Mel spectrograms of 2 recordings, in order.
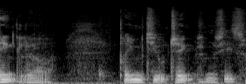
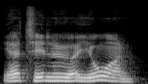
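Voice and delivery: louder, higher glad call; cheerful shout; 6 semitones higher, 4 dB louder, slower than usual. Acted. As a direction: call it out merrily. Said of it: "råbte med munterhed i stemmen". (munter råben)

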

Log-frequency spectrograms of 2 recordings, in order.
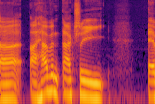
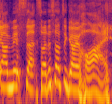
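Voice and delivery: normal talking voice

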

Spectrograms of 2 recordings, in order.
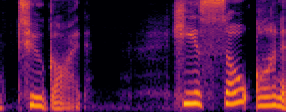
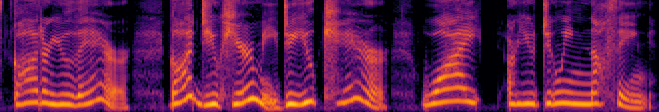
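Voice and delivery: shouting at God; 6 semitones higher than usual. Retold or imitated. Prophet demanding whether God hears or cares, mild mock shout. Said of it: "Habakkuk is actually shouting at God".

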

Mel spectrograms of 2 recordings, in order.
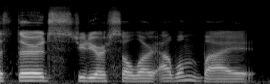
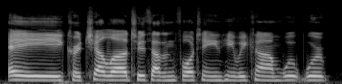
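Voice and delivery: louder, raised cheer on one held note; mock festival hype; 4 semitones higher, 6 dB louder than usual. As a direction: hype the crowd as the star. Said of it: "So she's just like".

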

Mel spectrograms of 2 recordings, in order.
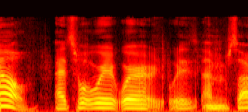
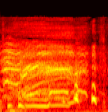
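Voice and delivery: burst of laughter. Real, not acted. Laughing at the caller.

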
